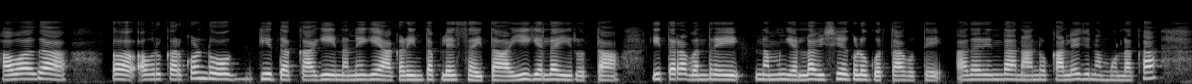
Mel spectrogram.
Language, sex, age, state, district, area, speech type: Kannada, female, 18-30, Karnataka, Chikkaballapur, rural, spontaneous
